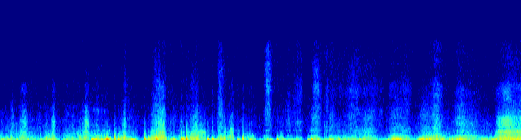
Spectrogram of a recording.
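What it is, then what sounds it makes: Velvet cushion scratched. Fingertips and nails scratch and rub the soft, stuffed, mustard-yellow velvet of a cushion with pompoms. The result is a low, muffled rasping made of short repeated strokes, with brief brighter swishes above.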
